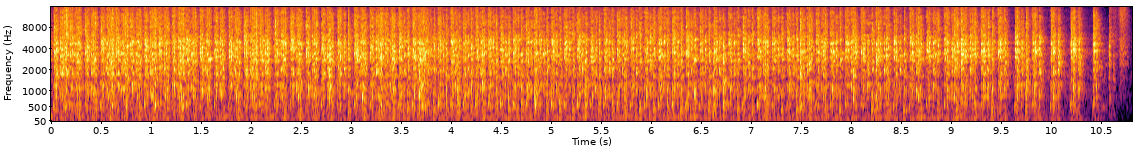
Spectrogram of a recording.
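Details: 1979 Ford F-250, brand-new 351M V8 first start on open exhaust manifolds: runs ragged and uneven about ten seconds, then sputters a few chuffs and dies; owner suspects timing off and storage-gummed carb.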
